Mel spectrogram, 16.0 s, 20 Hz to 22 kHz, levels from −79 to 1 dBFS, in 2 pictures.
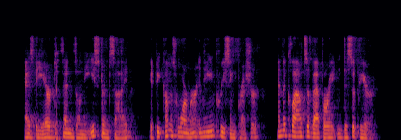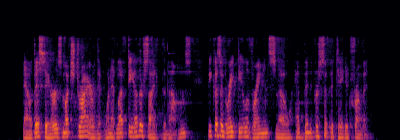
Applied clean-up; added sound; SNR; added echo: neural mask model DeepFilterNet 3.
